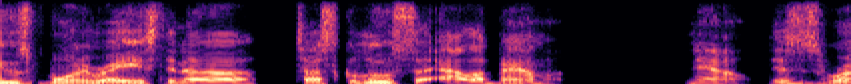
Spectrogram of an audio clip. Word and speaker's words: Tuscaloosa: Louis, so you know we kind of we pronounce names a little off sometimes, but nevertheless, if you break down the word Tuscaloosa and the Choctaw word is Tuska Lusa.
